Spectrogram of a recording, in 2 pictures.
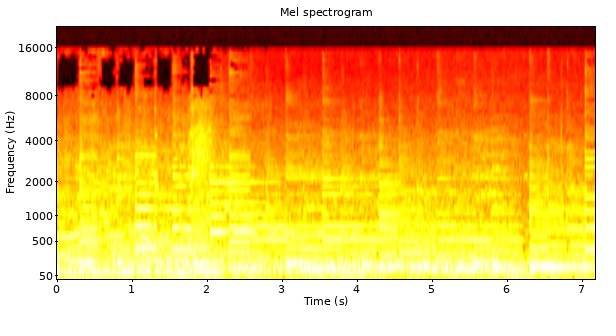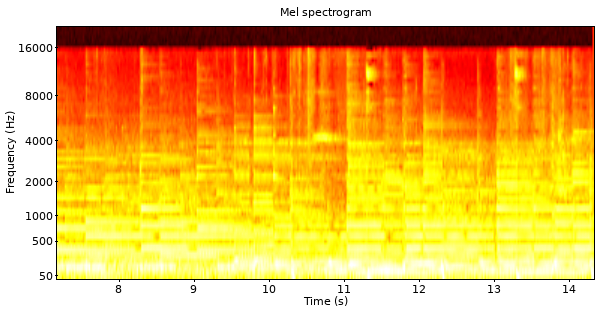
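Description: Background music led by guitar, playing a steady melody of held notes.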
